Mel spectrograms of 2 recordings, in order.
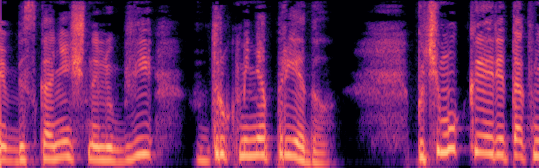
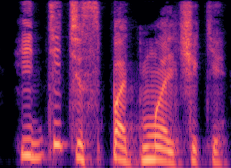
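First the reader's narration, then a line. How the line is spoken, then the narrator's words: Irritated retort. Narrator (Russian): раздраженно парировала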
